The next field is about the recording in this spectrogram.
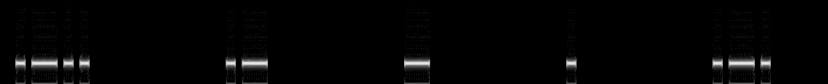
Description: Morse code, heard as a keyed tone, about 15 wpm, spaced as for 5 wpm, 1000 Hz. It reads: LATER
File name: qotdfiles / 5wpm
